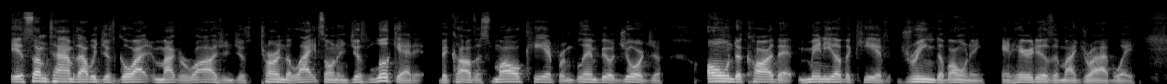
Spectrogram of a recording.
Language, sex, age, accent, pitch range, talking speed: English, male, 30-49, American, 105-125 Hz, 230 wpm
